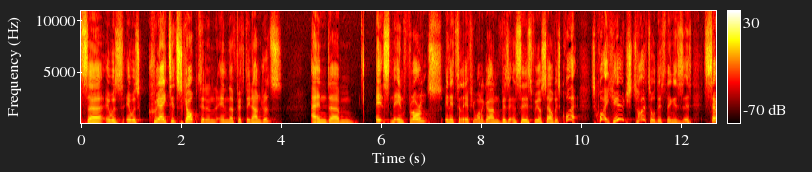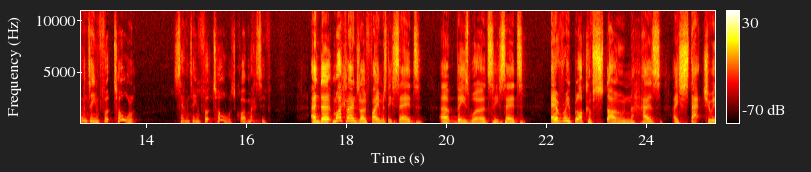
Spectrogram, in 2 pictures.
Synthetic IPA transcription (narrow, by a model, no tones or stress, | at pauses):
tsʌɪt̚wʌzɪt̚wʌz̥kʰɹ̥ieɪtɪd̥skʌlˠp̚tɨ̃nɪ̃nðəfɪftĩnhʌ̃ndɹədz̥ | ɨ̃nʌ̃m | ɪtsɪ̃nflɔɹə̃nsɪ̃nɪtl̩ˠiɨfjəwɑ̃ñəɡoʊə̃nvɪzɨɾɨ̃nsiðɪsfə˞jəsɛlˠfɨtskʰw̥aɪt̚ | ɪtskʰw̥aɪt̚hjʉd̥ʒ̥tʰaɪtl̩ˠðɪsθɪ̃ŋɪsɪtsɛvə̃n̩tĩnfʊtʰɔlˠ | sɛvn̩tʰĩnfʊtʰɔlˠɪtskʰw̥aɪt̚masɪv̥ | ʔə̃nʌmaɪkəl̩ˠæ̃nd͡ʒələʊfẽɪ̃mɨslisɛd | ʔʌðizwɜ˞dz̥hisɛd | ɛvɹiblɒkəv̥stə̃ʊ̃nəz | əstat͡ʃʉɪ̃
